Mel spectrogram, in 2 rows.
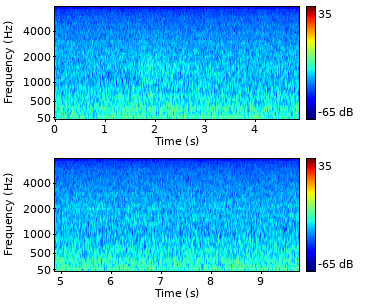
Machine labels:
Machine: fan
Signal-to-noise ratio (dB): -6 dB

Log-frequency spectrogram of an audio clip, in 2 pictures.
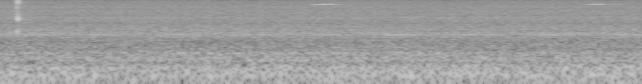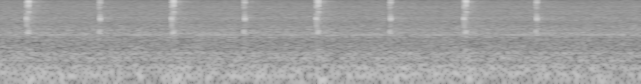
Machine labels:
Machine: valve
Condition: normal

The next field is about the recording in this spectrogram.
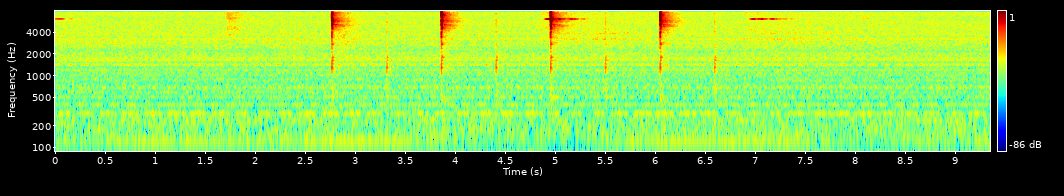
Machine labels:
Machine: valve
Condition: normal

